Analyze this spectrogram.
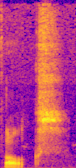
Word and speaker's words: folks: Folks. Folks. Oh my gosh. You don't say the L, do you? You can if you want. I don't think you do. Oh my goodness. The L is silent.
